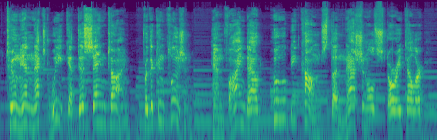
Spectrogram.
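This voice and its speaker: Radio drama announcer, scripted credits, slow delivery, animated intonation, music behind. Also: mid-range voice.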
